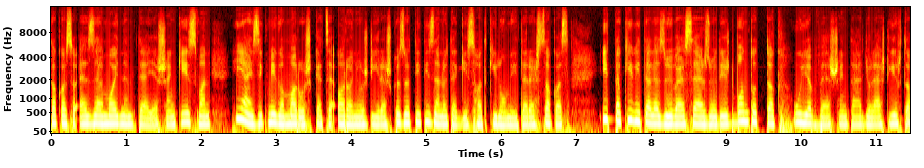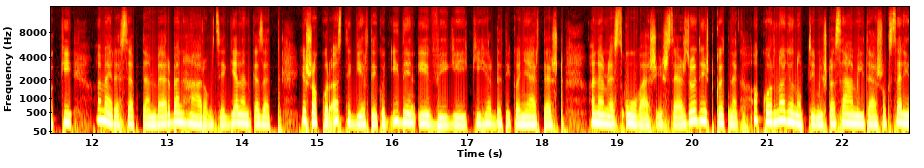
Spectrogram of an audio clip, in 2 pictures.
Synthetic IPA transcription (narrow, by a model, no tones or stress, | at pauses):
ɒkɒsɒ̰ʔɛzːɛlmɒjd̪nɛmt̪ɛjːɛʃɛŋkeːsʋɒn | hijaːɲzikmeːɡɒmɒɾo̞ʃkɛt̪sɛ̰ʔɒɾɒɲo̞ʒd̪iːɾɛʃkø̞zø̞t̪ːit̪izɛnø̞t̪ɛɡeːshɒt̪kiloːmeːt̪ɛɾɛʃsɒkɒsit̪ːɒkivit̪ɛlɛzøːvɛlsɛrzøːd̪eːʒd̪bo̞nt̪o̞t̪ːɒkuːjːɒbʋɛrʃɛɲt̪aːrɟɒlaːʃt̪iːrt̪ɒkːi | ɒmɛjɾɛsɛp̚t̪ɛmbɛrbɛnɦaːɾo̞mt̪seːɡjɛlɛnt̪̚kɛzɛt̪ːeːʃɒkːo̞ɾʔɒ̰st̪iɡeːrt̪eːkho̞ɟid̪eːnʔeːvːeːɡeːjikːiɦird̪ɛt̪ikɒɲɛrt̪ɛʃt̪hɒnɛmlɛsːoːvaːʃeːʃsɛrzøːd̪eːʃt̪kø̞t̪nɛkɒkːo̞rnɒɟo̞no̞p̚t̪imiʃt̪ɒsaːmiːt̪aːʃo̞ksɛɾi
